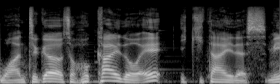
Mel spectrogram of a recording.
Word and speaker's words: 北海道: Kako さん、この北海道の発音, the pronunciation of Hokkaido, could you do it a few times for us? It's a little bit different. Because in English, we just say Hokkaido. – Oh. – But in Japanese, 日本語の発音はちょっと違いますね。 – Okay. 北海道。北海道。 – So, we have the double consonant on that K, the Hokkaido.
